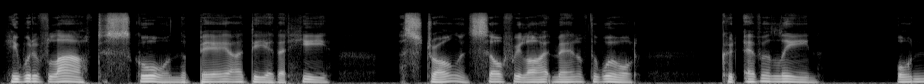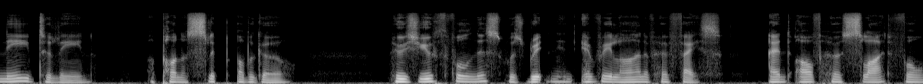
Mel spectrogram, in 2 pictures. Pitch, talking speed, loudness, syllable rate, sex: 115 Hz, 155 wpm, -21 LUFS, 4.2 syllables/s, male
